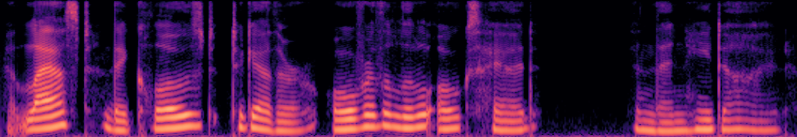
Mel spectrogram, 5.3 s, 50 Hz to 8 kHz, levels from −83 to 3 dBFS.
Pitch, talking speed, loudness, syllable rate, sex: 175 Hz, 160 wpm, -19 LUFS, 4.4 syllables/s, female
